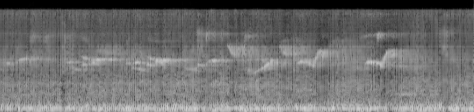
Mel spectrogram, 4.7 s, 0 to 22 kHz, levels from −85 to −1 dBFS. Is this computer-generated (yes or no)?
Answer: yes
